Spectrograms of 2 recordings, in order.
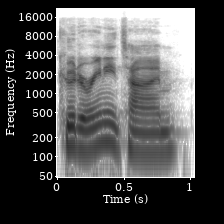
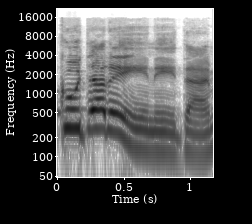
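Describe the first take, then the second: First: It is said in the speaker's ordinary accent. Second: It is said in a put-on Italian accent. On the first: "I like it when you say it that way" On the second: "we also like it in the Italian version"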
